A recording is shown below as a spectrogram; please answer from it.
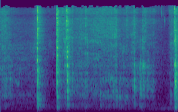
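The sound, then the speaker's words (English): A utensil stirs a mixture in a bowl, giving a few sharp clinks against the bowl with soft scraping and swishing between them, fairly quiet overall. “So I'll be mixing this for a while”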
